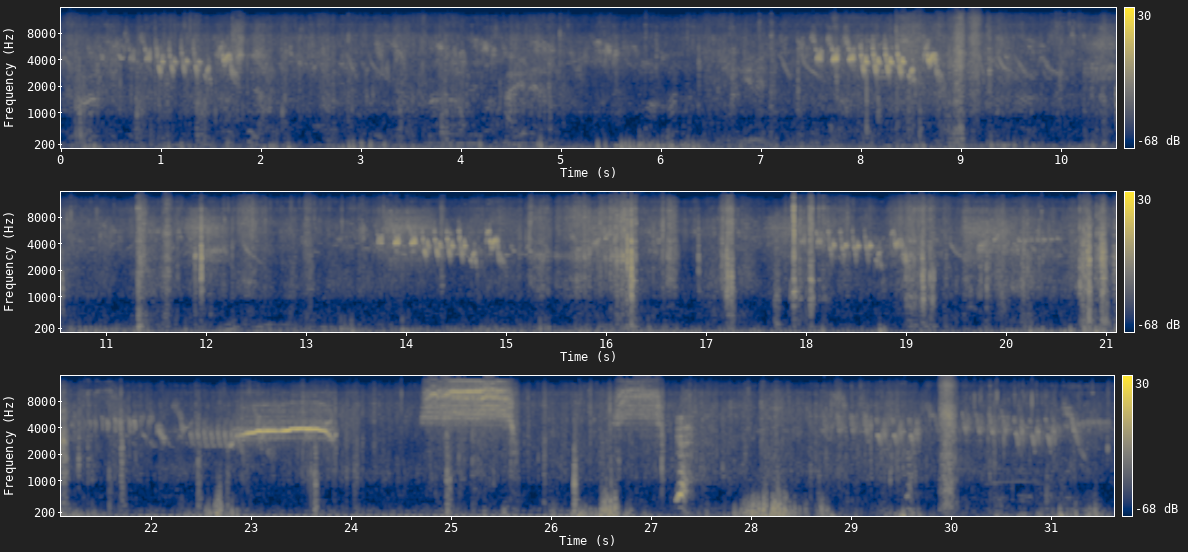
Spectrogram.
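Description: A flock of sheep milling in a pen, with occasional bleats and scattered clicks; the calls grow louder near the end.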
